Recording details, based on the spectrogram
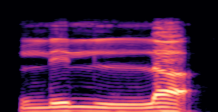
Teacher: لام کے اوپر تشدید ہے، 2 بار پڑھیں گے، اور تشدید والے حرف کو سختی کے ساتھ پڑھتے ہیں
